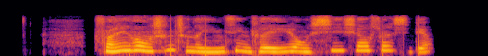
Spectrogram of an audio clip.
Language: Chinese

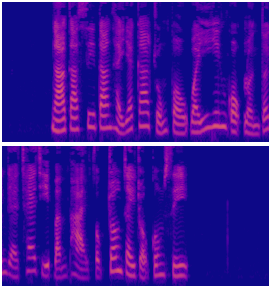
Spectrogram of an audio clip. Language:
Chinese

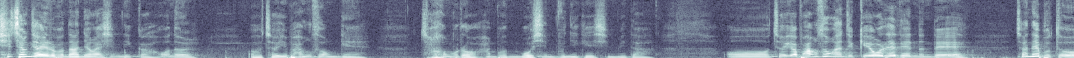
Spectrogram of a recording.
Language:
Korean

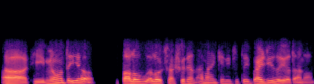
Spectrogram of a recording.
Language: Kashmiri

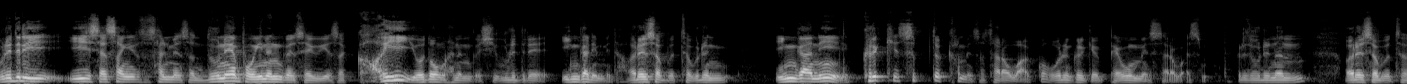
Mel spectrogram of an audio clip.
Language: Korean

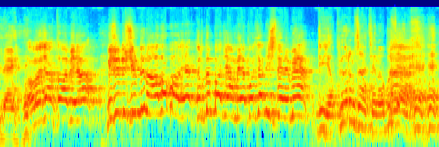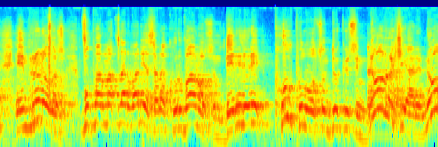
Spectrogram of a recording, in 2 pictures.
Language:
Turkish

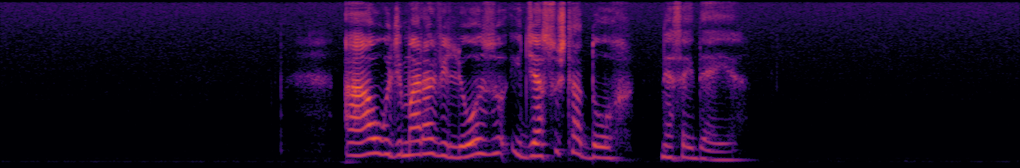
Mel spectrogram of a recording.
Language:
Portuguese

